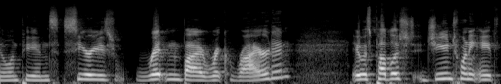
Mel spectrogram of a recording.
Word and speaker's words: Riordan: It's actually Riordan is how you pronounce his name. So, The Lightning Thief is book 1 out of 5 in the Percy Jackson and the Olympians series written by Rick Riordan.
